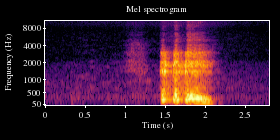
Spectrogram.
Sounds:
Throat clearing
